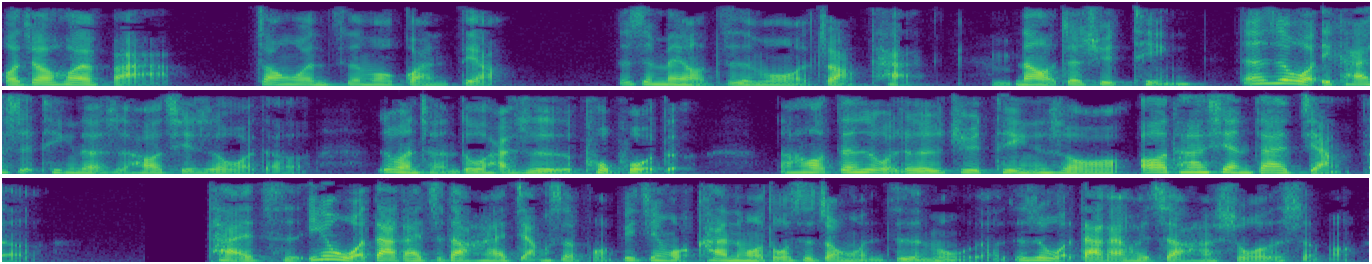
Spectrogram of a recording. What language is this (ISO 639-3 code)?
zho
